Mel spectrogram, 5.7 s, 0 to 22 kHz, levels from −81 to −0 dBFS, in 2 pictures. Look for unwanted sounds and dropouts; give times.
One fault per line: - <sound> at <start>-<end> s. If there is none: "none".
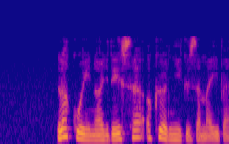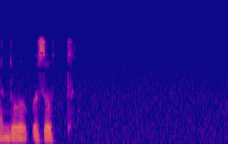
none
